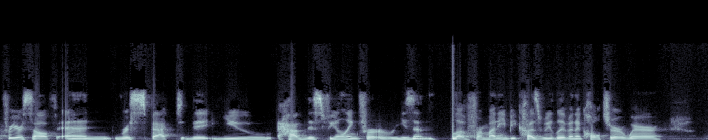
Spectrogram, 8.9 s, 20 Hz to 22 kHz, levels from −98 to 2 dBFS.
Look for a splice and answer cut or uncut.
cut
